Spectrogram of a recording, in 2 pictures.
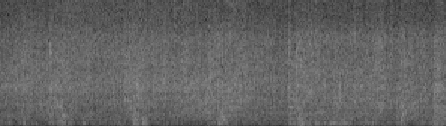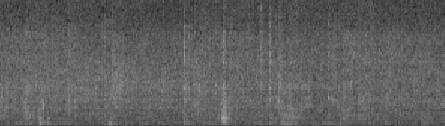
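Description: Chilli chicken in tomato sauce being mixed in a frying pan, a continuous bright sizzle with occasional soft scraping stirs throughout, close and steady, with no talking.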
